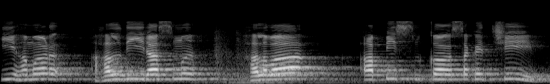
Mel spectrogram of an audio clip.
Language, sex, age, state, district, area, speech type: Maithili, male, 18-30, Bihar, Darbhanga, urban, read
